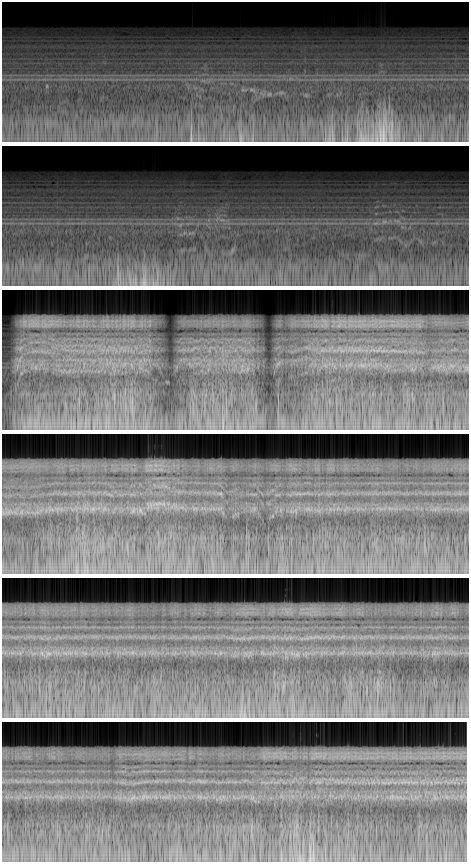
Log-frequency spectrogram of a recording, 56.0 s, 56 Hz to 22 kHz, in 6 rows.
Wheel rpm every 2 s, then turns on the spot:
0, 0, 0, 0, 0, 0, 0, 0, 0, 90, 160, 120, 140, 200, 220, 230, 180, 230, 230, 230, 230, 230, 230, 230, 230, 230, 190, 200.
none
